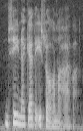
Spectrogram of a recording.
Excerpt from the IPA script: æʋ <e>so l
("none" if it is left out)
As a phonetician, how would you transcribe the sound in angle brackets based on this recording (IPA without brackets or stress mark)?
i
